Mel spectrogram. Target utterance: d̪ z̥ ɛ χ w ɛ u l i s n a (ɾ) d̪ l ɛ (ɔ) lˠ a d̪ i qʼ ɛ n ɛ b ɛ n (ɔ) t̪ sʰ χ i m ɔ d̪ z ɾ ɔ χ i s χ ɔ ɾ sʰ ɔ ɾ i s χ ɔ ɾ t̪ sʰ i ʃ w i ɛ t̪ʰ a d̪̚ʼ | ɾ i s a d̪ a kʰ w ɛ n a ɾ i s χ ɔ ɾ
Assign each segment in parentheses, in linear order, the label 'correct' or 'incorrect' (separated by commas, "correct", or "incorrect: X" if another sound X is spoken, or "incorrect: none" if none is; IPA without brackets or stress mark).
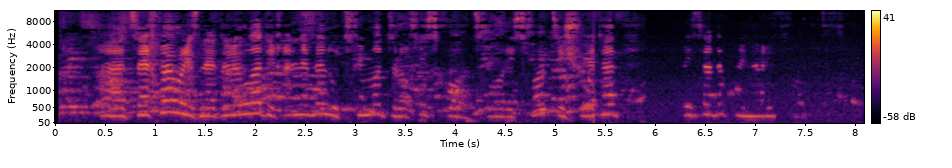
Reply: incorrect: none, incorrect: u, incorrect: u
